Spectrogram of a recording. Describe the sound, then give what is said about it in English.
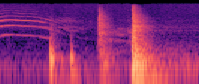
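A door swings shut as someone leaves: a couple of light clicks, then a rushing swish and a solid, heavy thud that fades out. No one speaks. “That's why the door closed.”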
